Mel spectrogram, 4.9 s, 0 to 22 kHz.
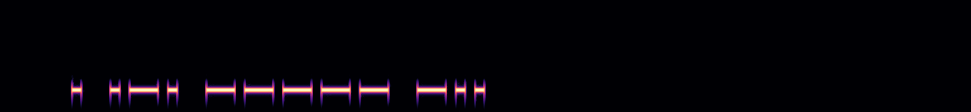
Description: Morse code, heard as a keyed tone, about 25 wpm, 700 Hz. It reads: ER0D
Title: DXCC-100 Call Signs - 4 Characters - Repeated 3x - 25wpm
